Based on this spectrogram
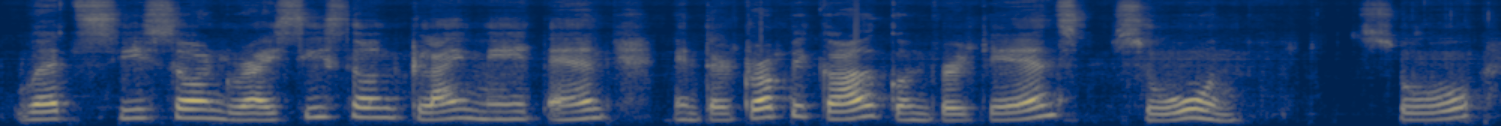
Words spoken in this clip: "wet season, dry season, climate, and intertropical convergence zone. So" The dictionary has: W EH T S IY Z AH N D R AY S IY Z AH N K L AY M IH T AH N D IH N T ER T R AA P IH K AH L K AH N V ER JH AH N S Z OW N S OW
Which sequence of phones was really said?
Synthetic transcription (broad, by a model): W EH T S IY S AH N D R AY S IY S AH N K L AY M IH T AH N D IH N T ER T R AA P IH K AH L K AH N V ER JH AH N S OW N S OW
